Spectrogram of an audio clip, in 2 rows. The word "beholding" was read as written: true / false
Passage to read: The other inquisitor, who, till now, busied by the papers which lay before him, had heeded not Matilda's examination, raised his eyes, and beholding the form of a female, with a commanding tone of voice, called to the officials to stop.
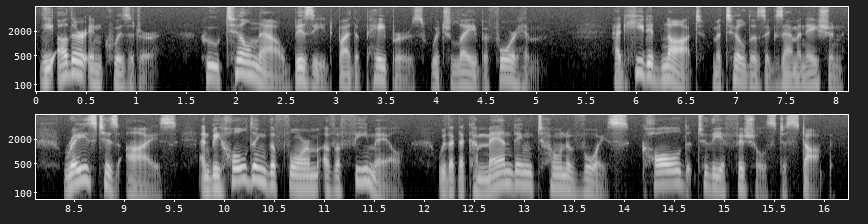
true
